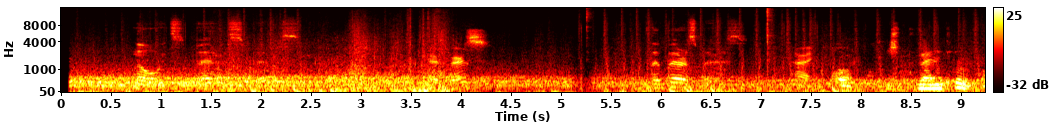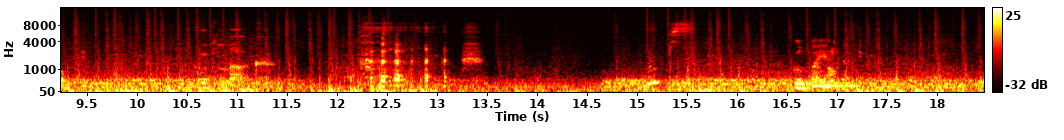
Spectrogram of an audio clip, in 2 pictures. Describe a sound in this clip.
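A large creature's heavy footsteps thud across snow.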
